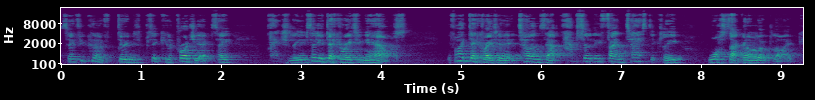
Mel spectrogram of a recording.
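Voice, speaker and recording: A man talks very fast with a high voice and lively intonation. Noticeable background noise runs behind him. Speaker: self-help video presenter. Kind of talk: motivational talk to camera. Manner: animated.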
